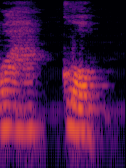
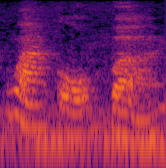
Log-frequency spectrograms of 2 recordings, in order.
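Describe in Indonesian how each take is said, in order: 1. Kata itu berakhir dengan konsonan, vokal akhir dihilangkan. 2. Kata itu berakhir dengan vokal penuh. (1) "jangan dibaca wakop" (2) "wakoba ya, dibaca"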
